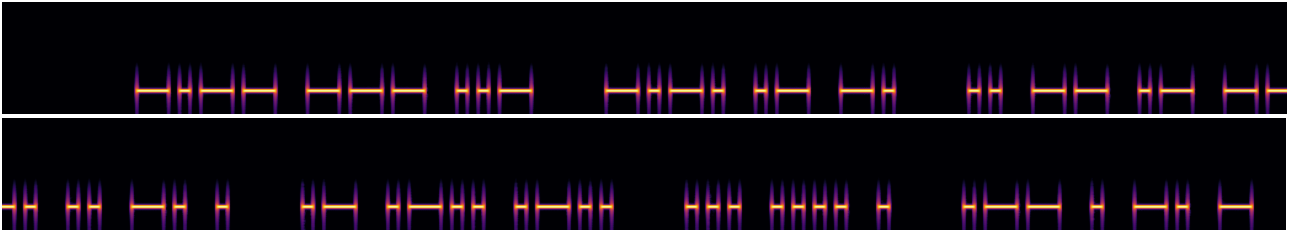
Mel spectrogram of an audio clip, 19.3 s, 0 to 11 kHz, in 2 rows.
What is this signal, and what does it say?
Morse code, heard as a keyed tone, about 15 wpm, 700 Hz. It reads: YOU CAN IMAGINE ALL SHE WENT
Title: Sentences from Top 1400 Words 15wpm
